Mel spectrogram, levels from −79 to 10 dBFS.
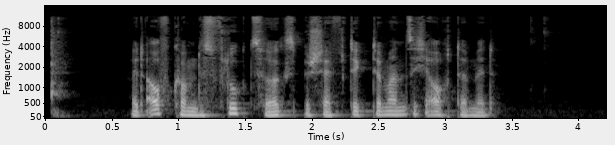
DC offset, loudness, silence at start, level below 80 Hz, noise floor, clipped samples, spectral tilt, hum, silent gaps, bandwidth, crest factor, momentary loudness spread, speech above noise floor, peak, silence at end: under 0.1%; -21 LUFS; 0.05 s; -46 dBFS; -61 dBFS; under 0.1%; -5 dB/octave; none; none; 11.5 kHz; 18 dB; 8 LU; 40 dB; -4 dBFS; 0.85 s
